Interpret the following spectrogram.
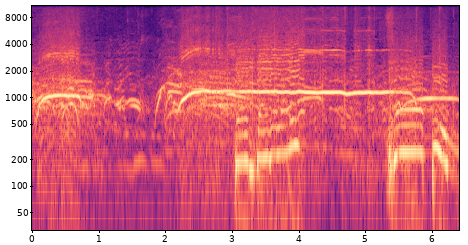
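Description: Volleyball spectators cheering and shouting as a rally ends in a point won. A long held high note rises over the crowd for about three seconds in the middle.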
